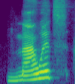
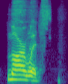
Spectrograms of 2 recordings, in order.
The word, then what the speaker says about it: Marwitz: special emphasis on Mawitz. You put it in the chat for me. I'm saying it wrong. It's Marwitz. Yep, Got it.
